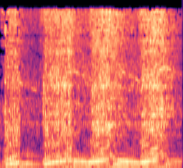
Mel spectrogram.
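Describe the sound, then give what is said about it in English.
A car engine revs hard several times in quick succession, the pitch climbing and dropping with each push of the throttle, loud and close with no voices. “That's the sound of my car already getting on the road to go see that.”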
